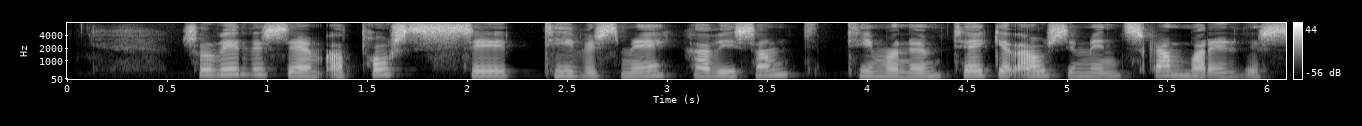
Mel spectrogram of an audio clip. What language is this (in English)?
Icelandic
